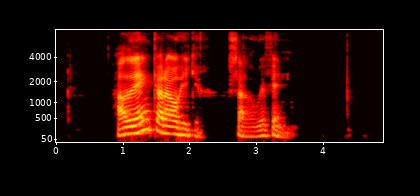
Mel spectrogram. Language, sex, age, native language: Icelandic, male, 50-59, Icelandic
